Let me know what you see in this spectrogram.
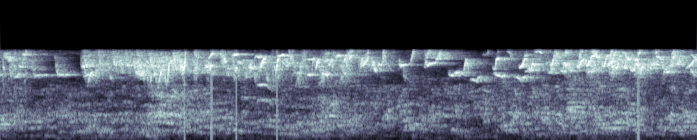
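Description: Cucak hijau (green leafbirds) singing a dense, unbroken stream of quick high chirps and whistles.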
